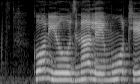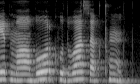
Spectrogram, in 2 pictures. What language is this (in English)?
Chhattisgarhi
